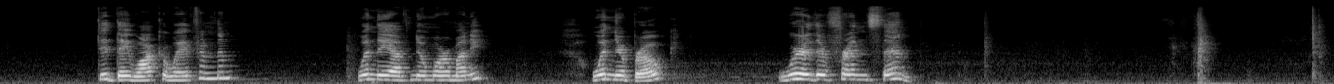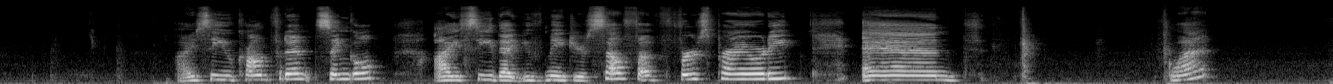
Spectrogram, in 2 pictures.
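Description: A middle-aged woman speaks calmly and close to a microphone, in short bursts with pauses.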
